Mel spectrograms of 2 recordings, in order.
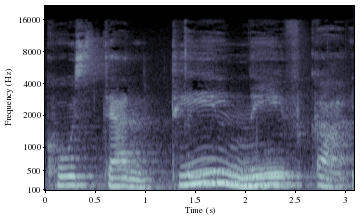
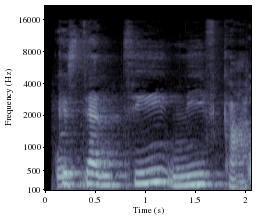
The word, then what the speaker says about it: Kostiantynivka: We believe that it is very important for the whole world, doesn't matter where we're from, to respect the Ukrainian pronunciation in Ukrainian language. – Kostyantynivka. – Kostyantynivka. – Yeah, so it's we usually transliterate it like Y, yeah? – Kostyantynivka.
